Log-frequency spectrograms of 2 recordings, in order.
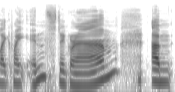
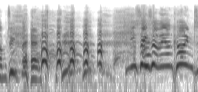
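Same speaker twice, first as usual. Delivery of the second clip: high, loud mock hurt through laughter; mock offended; 14 semitones higher, 7 dB louder than usual. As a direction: play wounded, squeaking and laughing.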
